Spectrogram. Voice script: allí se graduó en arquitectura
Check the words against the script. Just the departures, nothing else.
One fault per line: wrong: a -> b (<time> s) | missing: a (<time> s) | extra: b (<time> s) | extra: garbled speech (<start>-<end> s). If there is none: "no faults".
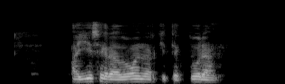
no faults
